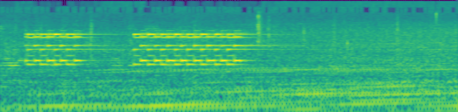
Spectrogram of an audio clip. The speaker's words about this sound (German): Justus und Bob fuhren in Bobs Käfer zu dem Fotogeschäft nach Marina del Rey. Während der Fahrt klingelte Bobs Handy. Justus ging dran.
